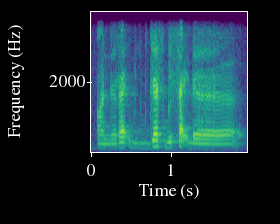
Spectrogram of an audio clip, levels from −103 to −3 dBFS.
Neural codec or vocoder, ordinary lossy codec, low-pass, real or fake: none; none; 3.6 kHz; real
